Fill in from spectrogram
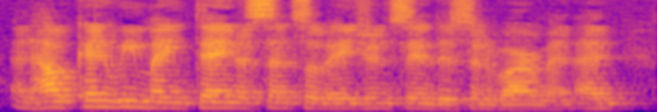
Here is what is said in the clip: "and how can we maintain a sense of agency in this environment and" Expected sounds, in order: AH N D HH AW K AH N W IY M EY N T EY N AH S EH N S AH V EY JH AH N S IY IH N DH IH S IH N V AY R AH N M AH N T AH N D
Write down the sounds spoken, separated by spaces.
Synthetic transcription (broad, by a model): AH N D HH AW K AH N W IY M EY N T EY N AH S EH N S AH V EY JH AH N S IY IH N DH IH S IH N V AY R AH N M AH N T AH N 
